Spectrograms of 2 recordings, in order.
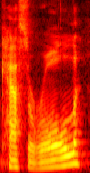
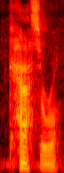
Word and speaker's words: casserole: l so it's not casserole it's not really la la it's more castle roll with the dark l again raising the back of your tongue lower the front of your tongue casserole casserole that is a lot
